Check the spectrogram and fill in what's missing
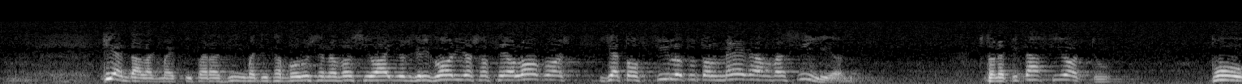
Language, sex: Greek, male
